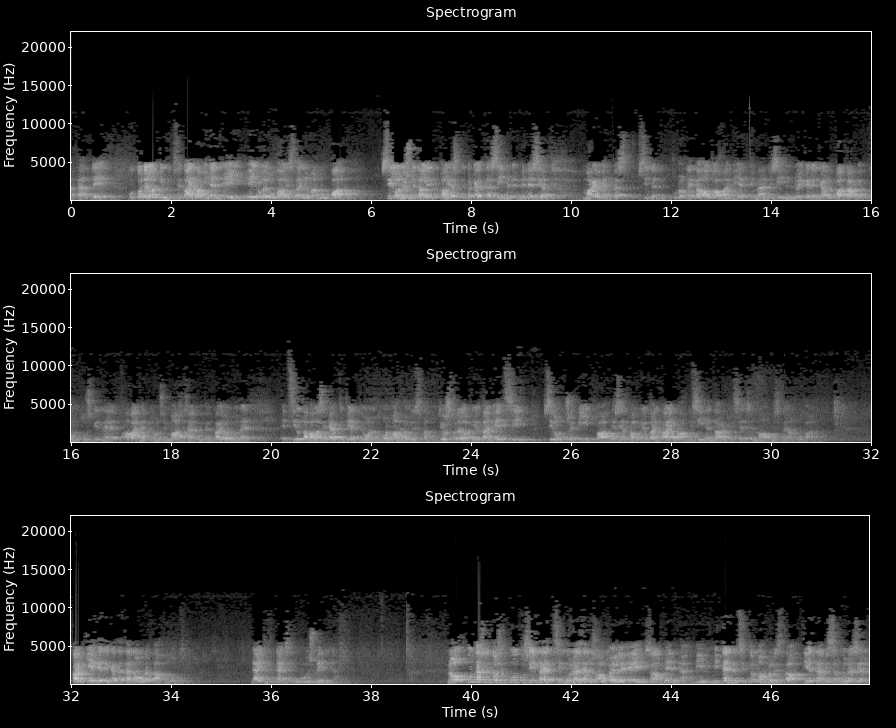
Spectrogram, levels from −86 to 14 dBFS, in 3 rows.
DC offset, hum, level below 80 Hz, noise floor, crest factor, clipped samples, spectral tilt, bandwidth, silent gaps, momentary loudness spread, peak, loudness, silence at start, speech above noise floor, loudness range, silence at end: under 0.1%; none; -74 dBFS; -44 dBFS; 20 dB; under 0.1%; -3 dB/octave; 12.5 kHz; none; 14 LU; 0 dBFS; -18 LUFS; 0 s; 25 dB; 7 LU; 0 s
